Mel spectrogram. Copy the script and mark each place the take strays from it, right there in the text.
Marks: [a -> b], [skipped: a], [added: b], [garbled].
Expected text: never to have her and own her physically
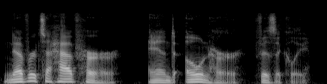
never to have her and own her physically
